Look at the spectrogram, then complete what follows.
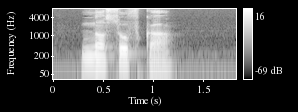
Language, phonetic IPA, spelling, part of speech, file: Polish, [nɔˈsufka], nosówka, noun, Pl-nosówka.ogg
